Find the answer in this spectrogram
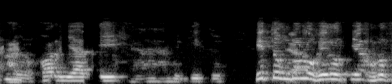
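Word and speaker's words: القرية: Nah, itu baca Al-Qaryati. Nah, kalau misalnya disuruh coba baca dari Koryahnya, dibacanya Al-Qaryati.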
